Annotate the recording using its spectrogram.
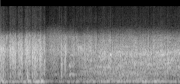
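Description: Studio audience laughing, densest in the first half second and then carrying on steadily.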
